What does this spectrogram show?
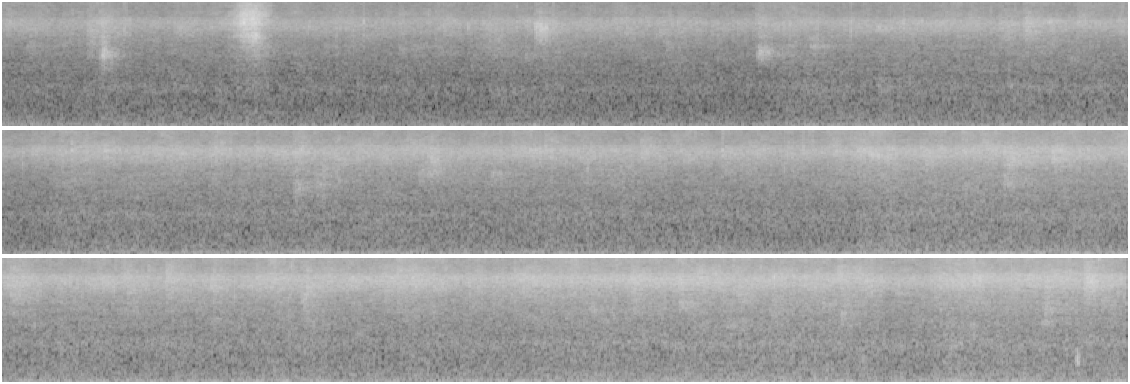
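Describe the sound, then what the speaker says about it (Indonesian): Heavy rain pours steadily throughout, a dense hiss of drops on surfaces that grows slightly louder toward the end, with a few sharper drip spikes early on and no talking. "Iya lagi hujan deras"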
